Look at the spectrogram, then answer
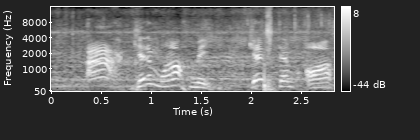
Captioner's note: bugs buzzing loudly; grunts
